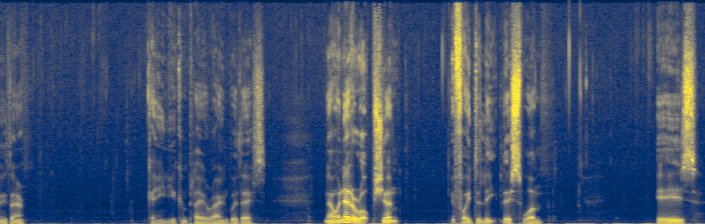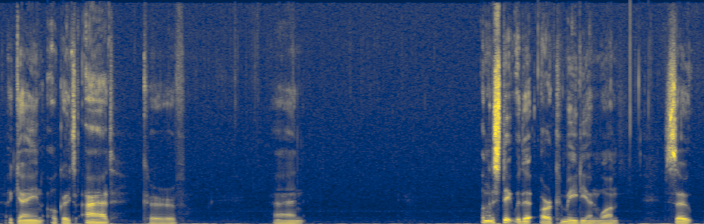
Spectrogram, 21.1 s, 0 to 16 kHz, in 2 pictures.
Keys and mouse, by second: 0.9-1.9 middle drag, 7.5 Delete, 11.6-19.5 drag.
